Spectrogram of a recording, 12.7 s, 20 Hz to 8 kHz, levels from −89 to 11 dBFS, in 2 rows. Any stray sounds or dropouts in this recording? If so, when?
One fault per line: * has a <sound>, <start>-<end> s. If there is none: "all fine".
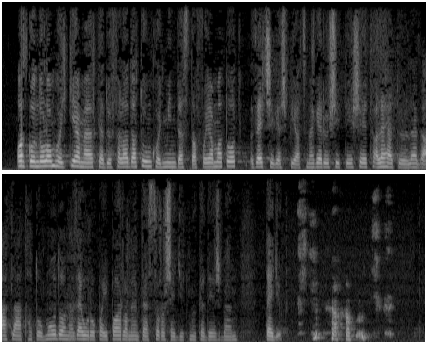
* has a laugh, 10.8-12.3 s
